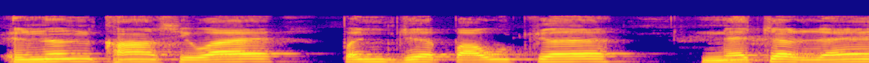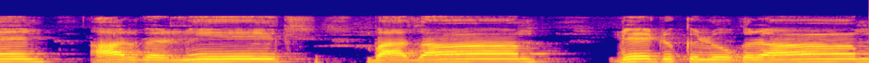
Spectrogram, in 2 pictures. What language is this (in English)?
Sindhi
